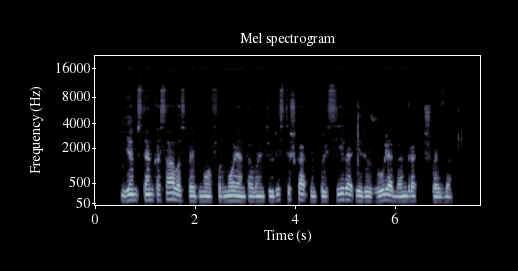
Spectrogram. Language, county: Lithuanian, Telšiai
